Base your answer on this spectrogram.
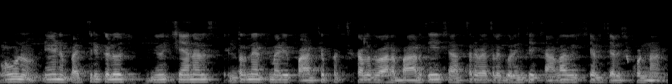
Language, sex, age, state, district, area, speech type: Telugu, male, 18-30, Andhra Pradesh, N T Rama Rao, rural, spontaneous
